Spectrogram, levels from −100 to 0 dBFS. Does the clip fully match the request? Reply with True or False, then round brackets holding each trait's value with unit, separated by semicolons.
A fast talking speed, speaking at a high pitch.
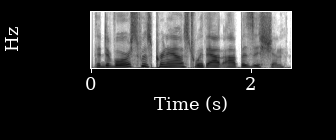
False (145 wpm; 225 Hz)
